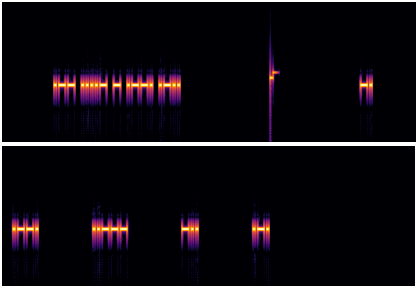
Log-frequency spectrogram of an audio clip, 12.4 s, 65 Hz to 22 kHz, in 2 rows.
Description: Morse code, heard as a keyed tone, about 36 wpm, spaced as for 15 wpm, 700 Hz. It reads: W4TPL NP2DR
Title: USA Call Signs - 5 Characters - 8x Character Spacing - 35wpm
